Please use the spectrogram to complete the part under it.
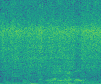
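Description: Mushrooms hitting a hot frying pan for a burger steak with egg, giving a steady loud sizzle with a few brief stirring scrapes, no talking.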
